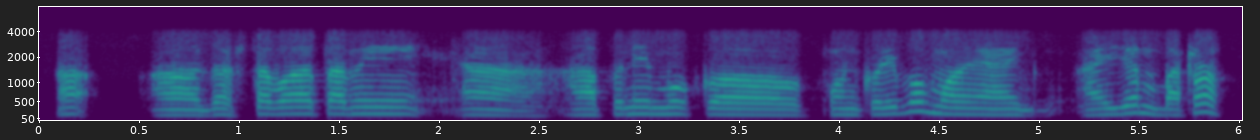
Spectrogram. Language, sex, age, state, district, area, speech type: Assamese, male, 60+, Assam, Tinsukia, rural, conversation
